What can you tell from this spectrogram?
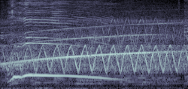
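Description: An ambulance siren wails loudly in a fast, rising-and-falling warble, with a steady lower tone droning beneath it for most of the few seconds.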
